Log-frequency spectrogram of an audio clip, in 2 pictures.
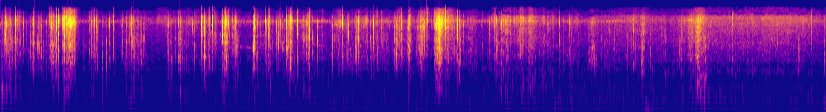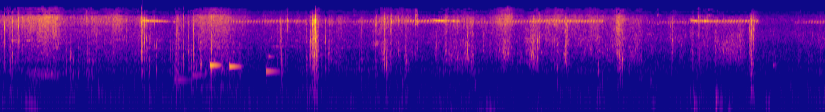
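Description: Plastic crinkling and crackling as it is handled close to the microphone, in a dense run of crackles for the first few seconds that then thins out to scattered ones.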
